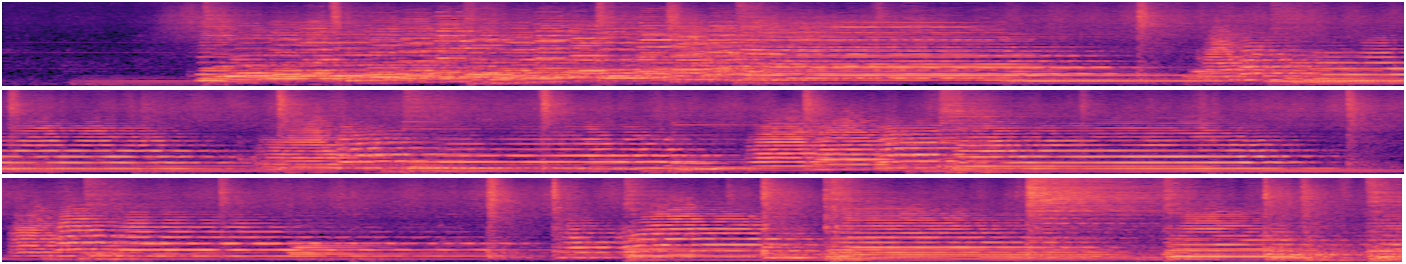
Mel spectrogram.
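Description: Jazz big band coming in together about a second in: full brass and saxophone section chords, each held and then shifting every second or two, with the rhythm section underneath.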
